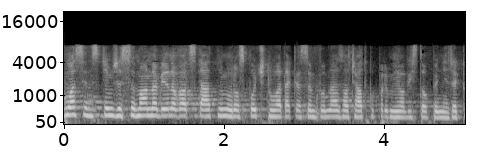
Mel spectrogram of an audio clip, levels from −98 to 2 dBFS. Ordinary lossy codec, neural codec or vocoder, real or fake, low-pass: AAC, 32 kbps; codec, 16 kHz, 1 kbps, X-Codec, HuBERT features, trained on balanced general audio; fake; 7.2 kHz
